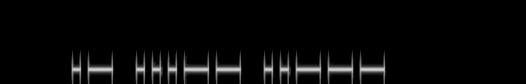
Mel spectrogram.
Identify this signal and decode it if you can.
Morse code, heard as a keyed tone, about 15 wpm, 700 Hz. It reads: A32
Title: Common Cut Numbers - 3-Digit 15wpm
